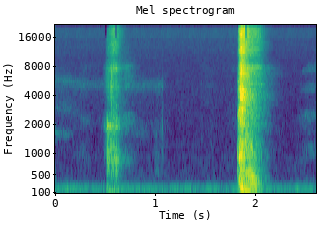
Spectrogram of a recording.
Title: Sneezes!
